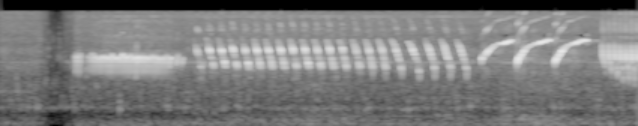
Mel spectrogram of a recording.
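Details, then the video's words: Canary song, with a steady buzzy trill, then a run of quick pulsed notes, three rising-then-falling whistled sweeps and a final buzzy burst, faint hiss in the background. "Burung kenari gacor ngerol ngedur panjang, Suara Kenari gacor speed rapat untuk pancingan kenari"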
